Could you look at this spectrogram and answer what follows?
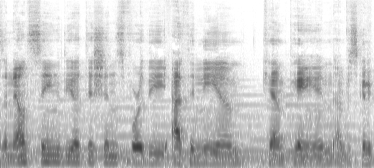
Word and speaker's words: Athenaeum: I have been so excited at the response for the Athenaeum campaign so far.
